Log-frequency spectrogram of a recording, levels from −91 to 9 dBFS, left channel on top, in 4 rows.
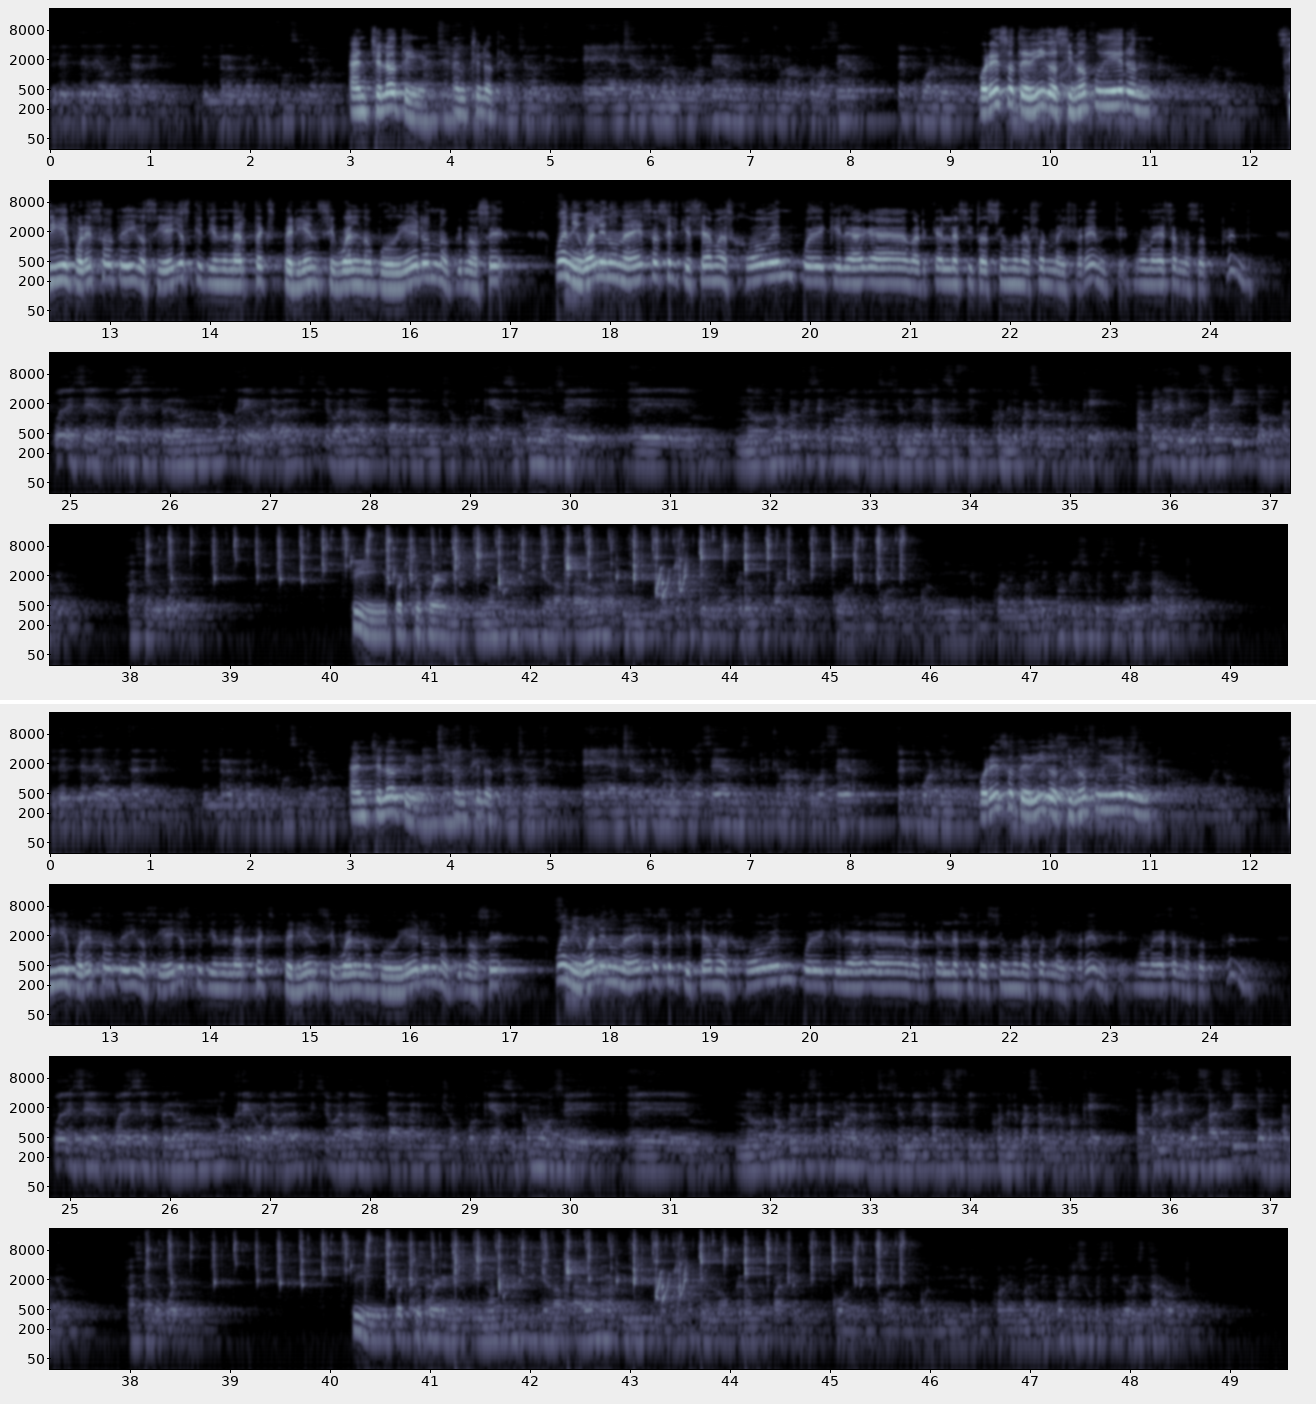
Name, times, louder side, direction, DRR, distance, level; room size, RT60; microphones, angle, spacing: voice 1, 0.0-2.8 3.7-8.2 8.5-11.9 17.5-17.8 24.8-35.4 35.7-37.4 38.0-38.6 40.8-48.6, equal, 60° right, 1 dB, 3.5 m, -52 dB
voice 2, 3.0-3.8 4.0-4.4 9.3-11.0 12.3-16.9 17.5-24.4 40.2-41.1, left 6 dB, 65° left, 18 dB, 0.5 m, -32 dB
Drip, 38.1-45.8, left 1 dB, ahead, 0.5 m, -35 dB
19.5 x 14.0 x 4.8 m, 1.2 s
head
